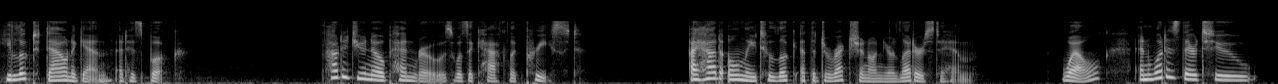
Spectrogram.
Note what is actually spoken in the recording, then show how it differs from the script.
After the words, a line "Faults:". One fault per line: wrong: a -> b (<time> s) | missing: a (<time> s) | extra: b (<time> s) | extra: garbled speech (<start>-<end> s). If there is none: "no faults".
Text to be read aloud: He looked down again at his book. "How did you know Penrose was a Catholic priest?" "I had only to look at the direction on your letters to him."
He looked down again at his book. "How did you know Penrose was a Catholic priest?" "I had only to look at the direction on your letters to him." "Well, and what is there to
Faults:
extra: Well and what is there to (10.6 s)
